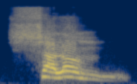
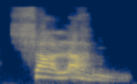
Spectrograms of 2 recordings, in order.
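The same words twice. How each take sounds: First: Shalom said sha-LOM, with a clear o; slow Shalom, stressed rounded o in the last syllable; proper Hebrew pronunciation. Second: Shalom said sha-LAM, with a for o; crude pronunciation. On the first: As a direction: Shalom as sha-LOOM's shape but with o, held final m. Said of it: "en hebreo se pronuncia". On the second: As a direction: sound out Shalom slowly as sha-laam. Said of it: "una traducción burda, sonaría". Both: Shown as a demonstration.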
